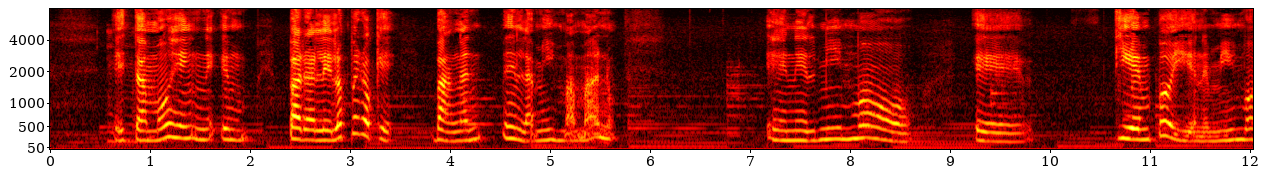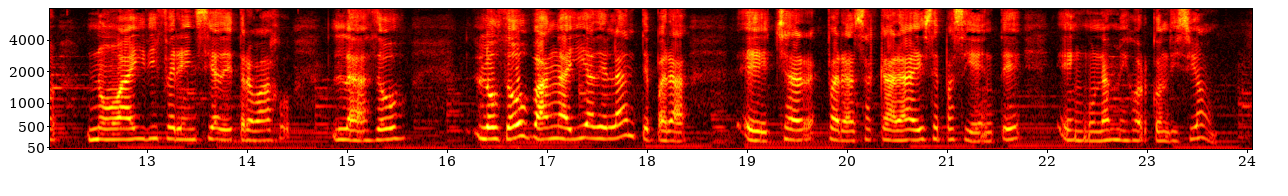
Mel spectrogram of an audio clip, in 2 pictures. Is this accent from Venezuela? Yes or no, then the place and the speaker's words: yes; Venezuela; Como artista venezolano, siempre hay un símbolo, ok, que me identifica como artista venezolana y por el amor a mi país.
